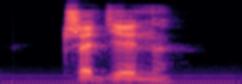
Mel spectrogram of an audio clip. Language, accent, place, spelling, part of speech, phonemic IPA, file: French, France, Lyon, tchadienne, adjective, /tʃa.djɛn/, LL-Q150 (fra)-tchadienne.wav
- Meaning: feminine singular of tchadien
